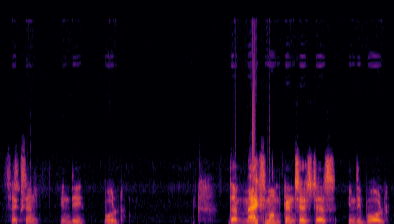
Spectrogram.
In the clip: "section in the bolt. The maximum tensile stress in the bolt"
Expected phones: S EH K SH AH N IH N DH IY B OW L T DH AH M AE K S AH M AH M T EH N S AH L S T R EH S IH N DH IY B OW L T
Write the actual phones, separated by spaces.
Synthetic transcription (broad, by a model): S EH K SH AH N IH N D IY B OW L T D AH M AE K S AH M AH M T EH N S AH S T AH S IH N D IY B OW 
